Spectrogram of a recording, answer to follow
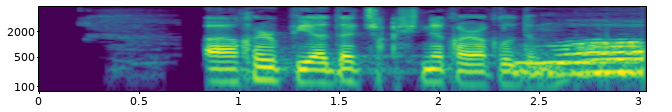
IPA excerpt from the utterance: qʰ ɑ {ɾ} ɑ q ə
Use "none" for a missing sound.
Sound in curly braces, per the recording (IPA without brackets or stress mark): ɾ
